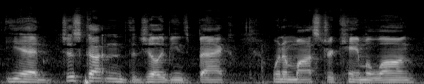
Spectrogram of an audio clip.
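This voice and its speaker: Chill guy reading a picture book out loud, bright voice. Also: lowish voice, moderate pace. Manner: laid-back, chatty asides. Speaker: host reading a children's book. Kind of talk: casual storybook reading.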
